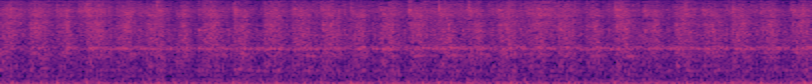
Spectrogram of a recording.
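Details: Ceiling fan running with only one blade and a ball hanging: low uneven thumping pulses about once a second over the motor hum; unbalanced rotor wobbling as it turns.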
